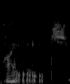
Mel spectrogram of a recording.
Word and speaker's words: Cherryh: And her last name is spelled Cherryh, which you would never know that that's pronounced Cherry unless you actually looked online.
